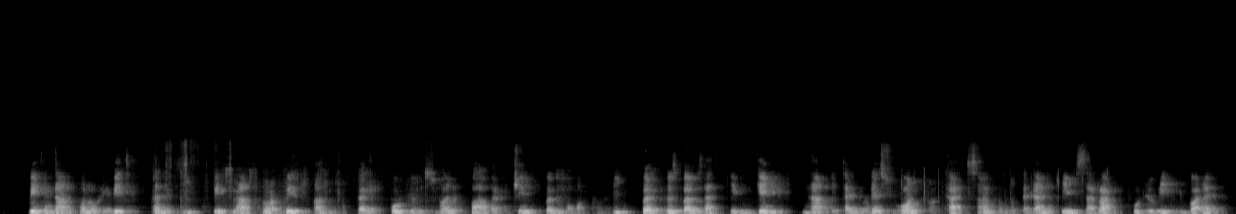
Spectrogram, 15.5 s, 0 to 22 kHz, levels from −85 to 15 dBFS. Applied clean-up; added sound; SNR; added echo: neural mask model DeepFilterNet 3.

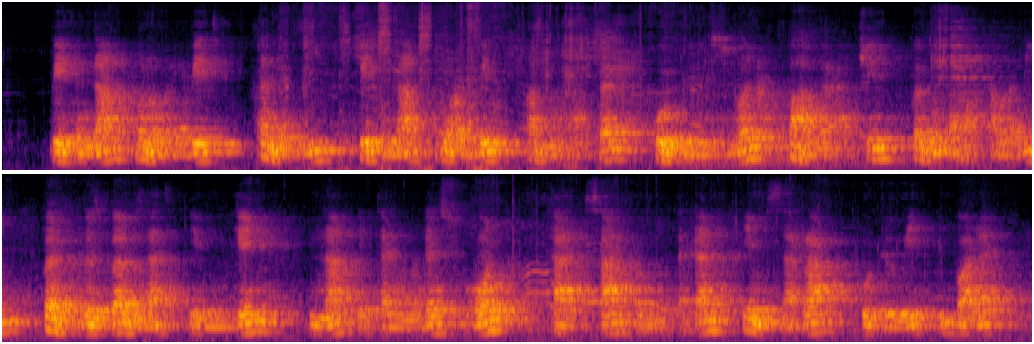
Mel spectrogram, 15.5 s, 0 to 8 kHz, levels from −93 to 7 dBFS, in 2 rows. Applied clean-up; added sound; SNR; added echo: neural separator model SepFormer DNS4.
